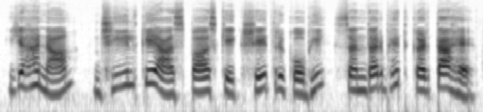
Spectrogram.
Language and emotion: Hindi, neutral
